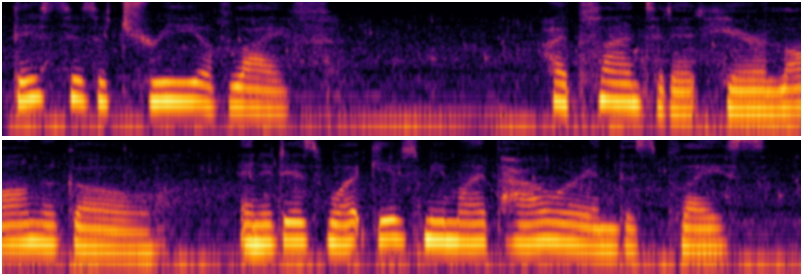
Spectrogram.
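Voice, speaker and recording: A woman playing a soft, confident night hag who guides in measured, formal speech in a fantasy video game. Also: on the low side, a little hiss or hum, close to an everyday voice. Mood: calm, confident.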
